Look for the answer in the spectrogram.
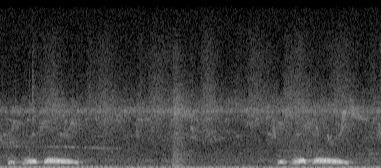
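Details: Spotted dove at a northern Vietnamese dove farm in Ba Vì, cooing as a pairing-readiness sign: two soft three-part coo phrases, the last note longest, separated by a quiet pause of about two seconds.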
